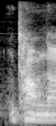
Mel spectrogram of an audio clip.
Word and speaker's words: Tamna: It's written Tamra, however, Tamna, I believe, is the correct pronunciation of this.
